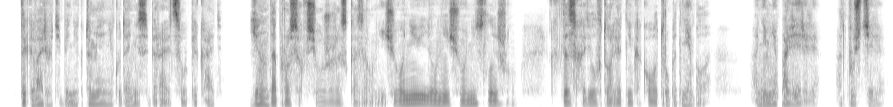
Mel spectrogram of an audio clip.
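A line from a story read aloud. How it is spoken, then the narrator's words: Frightened whisper. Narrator (Russian): испуганно шептал Равиль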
